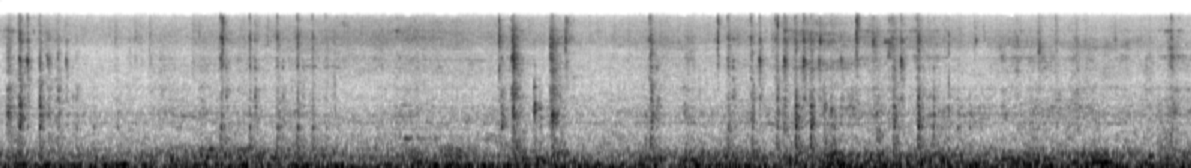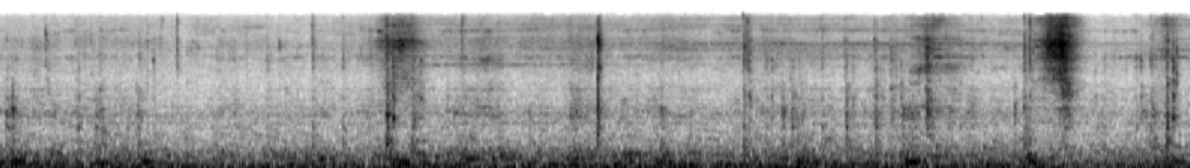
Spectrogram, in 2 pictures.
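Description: Train running along the track, heard from inside the front cab: a steady low rumble of engine and wheels on rails, with a few sharp clicks.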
